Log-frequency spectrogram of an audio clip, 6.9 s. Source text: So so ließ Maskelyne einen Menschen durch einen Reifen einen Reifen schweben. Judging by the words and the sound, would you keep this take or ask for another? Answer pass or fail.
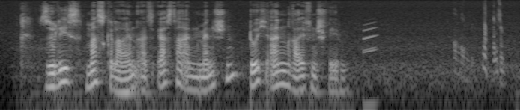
fail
